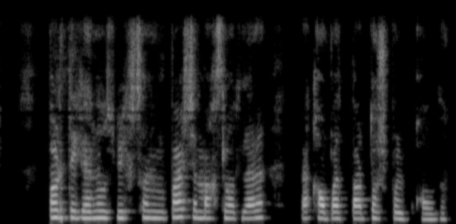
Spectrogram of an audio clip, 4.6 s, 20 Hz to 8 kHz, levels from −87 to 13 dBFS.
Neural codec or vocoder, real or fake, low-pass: codec, 16 kHz in and 24 kHz out, 2.2 kbps, FireRedTTS-2 codec; fake; 7.2 kHz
